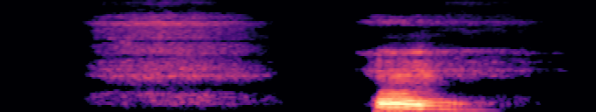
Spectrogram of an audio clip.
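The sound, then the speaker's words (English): A single yawn, said to come from energy releasing through the body rather than fatigue: a long breathy inhale, a short pause, then a voiced, drawn-out exhale that sinks in pitch and trails off. No one speaks. “By the way, my yawns are not from fatigue.”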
